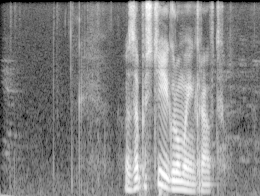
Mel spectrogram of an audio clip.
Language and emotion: Russian, neutral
